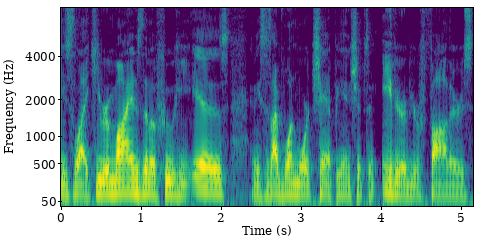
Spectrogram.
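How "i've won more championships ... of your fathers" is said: quiet, calm, controlled anger held in. Retelling a wrestler answering his taunters: imitating a quiet, calm anger. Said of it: "very calmly, very angrily, but cal-, you know, very quiet".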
